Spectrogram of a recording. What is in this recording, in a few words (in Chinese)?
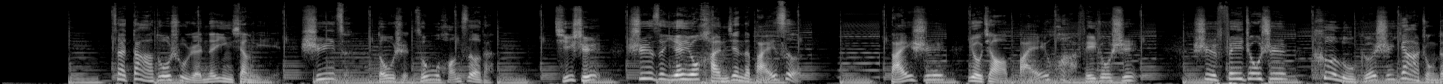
男 科普 年轻 时尚 青少年科普知识纪录片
